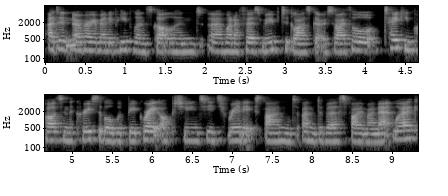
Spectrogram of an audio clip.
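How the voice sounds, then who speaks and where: A lower-pitched woman with an English accent answers interview questions as an academic guest. She speaks in an earnest, measured way and leans on emphasis. The recording sounds a little dull and muffled. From England. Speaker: senior lecturer, interview guest.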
